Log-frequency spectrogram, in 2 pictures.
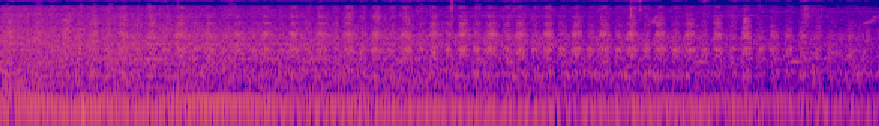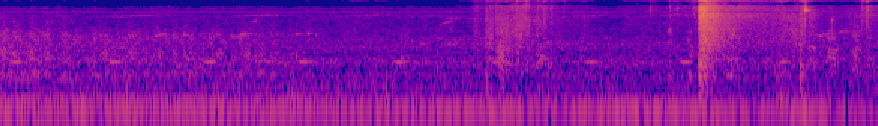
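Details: Rottweiler panting after fighting, one of a Rottweiler family: fast, rhythmic breaths at about three to four per second, strongest over the first six seconds and then fading, over a steady low hum with two brief sharp noises near the end.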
